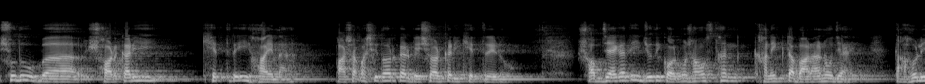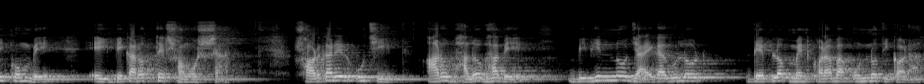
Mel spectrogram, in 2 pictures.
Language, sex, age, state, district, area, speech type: Bengali, male, 30-45, West Bengal, Jalpaiguri, rural, spontaneous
